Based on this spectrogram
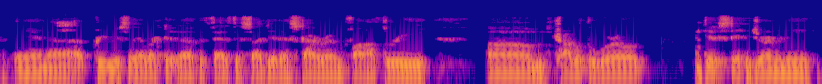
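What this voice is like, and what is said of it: Congested voice from a cold. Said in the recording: “I have a cold.”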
